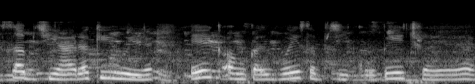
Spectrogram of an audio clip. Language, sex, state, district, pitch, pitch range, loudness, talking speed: Hindi, female, Maharashtra, Gondia, 245 Hz, 230-275 Hz, -14 LUFS, 150 wpm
